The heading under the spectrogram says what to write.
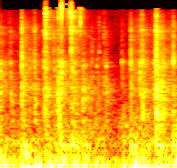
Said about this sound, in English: Here's me typing to Wood. Hey, mate, is New Zealand a small island nation?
